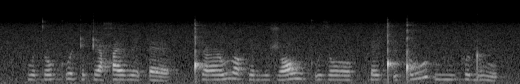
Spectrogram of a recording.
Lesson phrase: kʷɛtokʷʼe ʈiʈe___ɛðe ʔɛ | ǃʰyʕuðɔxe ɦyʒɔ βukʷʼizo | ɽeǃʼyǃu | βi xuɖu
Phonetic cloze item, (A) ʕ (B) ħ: B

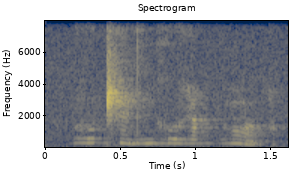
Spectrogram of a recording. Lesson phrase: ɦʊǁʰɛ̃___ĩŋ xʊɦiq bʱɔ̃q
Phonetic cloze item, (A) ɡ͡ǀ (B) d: B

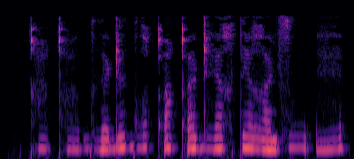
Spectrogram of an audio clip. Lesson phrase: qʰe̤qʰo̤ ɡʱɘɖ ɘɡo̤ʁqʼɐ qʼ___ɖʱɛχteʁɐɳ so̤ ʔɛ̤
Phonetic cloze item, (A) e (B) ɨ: B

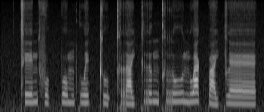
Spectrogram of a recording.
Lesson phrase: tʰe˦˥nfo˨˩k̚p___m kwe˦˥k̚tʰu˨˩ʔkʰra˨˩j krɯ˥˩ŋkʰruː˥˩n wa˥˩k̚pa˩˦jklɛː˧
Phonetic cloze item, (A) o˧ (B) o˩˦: A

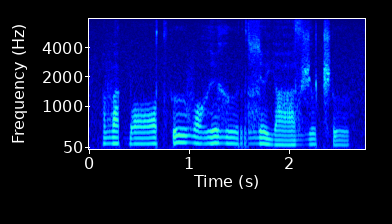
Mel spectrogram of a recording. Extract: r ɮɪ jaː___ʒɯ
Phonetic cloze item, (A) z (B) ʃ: A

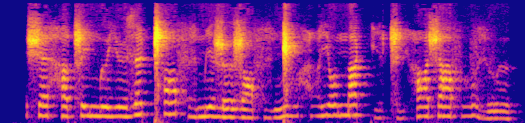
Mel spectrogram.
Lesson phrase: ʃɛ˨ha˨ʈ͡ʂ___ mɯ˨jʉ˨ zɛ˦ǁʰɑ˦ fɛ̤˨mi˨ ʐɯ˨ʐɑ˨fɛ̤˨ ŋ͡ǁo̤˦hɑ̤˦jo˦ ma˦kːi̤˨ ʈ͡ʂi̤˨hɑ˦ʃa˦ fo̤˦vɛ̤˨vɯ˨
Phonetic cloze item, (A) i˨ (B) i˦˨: A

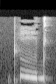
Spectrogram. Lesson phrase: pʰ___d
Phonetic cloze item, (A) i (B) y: A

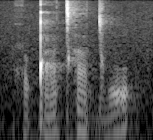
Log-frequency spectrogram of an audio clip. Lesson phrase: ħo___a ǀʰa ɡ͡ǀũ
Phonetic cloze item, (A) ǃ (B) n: A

